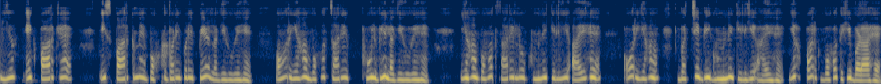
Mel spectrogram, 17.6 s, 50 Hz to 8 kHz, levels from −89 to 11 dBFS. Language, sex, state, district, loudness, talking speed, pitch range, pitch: Hindi, female, Uttar Pradesh, Etah, -16 LUFS, 155 wpm, 230-295 Hz, 265 Hz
